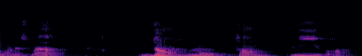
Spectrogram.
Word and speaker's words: temps: D-A-N-S, M-O-N, temps is T-E-M, silent P, silent S, and then libre is L-B-R-E.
